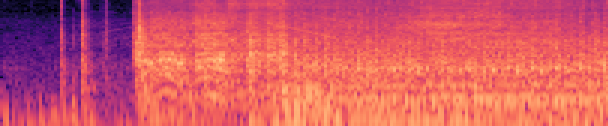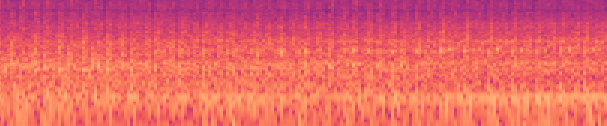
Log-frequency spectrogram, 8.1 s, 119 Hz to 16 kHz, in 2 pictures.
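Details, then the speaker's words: John Deere 5055E tractor diesel started in neutral right after hydraulic filter change: short crank, catches and settles to steady even idle, no knocks or whine, hydraulic lines heard pressurizing; normal startup and idle. "You can actually hear the lines pressurize. So that oil got into that filter pretty quick."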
